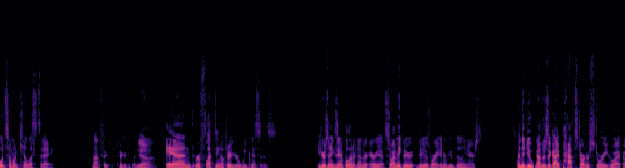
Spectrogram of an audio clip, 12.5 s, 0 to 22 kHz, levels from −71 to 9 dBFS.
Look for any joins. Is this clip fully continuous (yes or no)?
no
